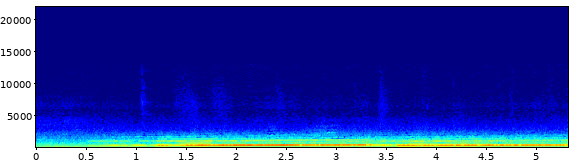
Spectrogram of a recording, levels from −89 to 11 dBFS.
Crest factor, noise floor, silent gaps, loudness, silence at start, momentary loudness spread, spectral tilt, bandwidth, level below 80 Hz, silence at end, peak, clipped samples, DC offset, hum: 12 dB; -39 dBFS; none; -18 LUFS; 0 s; 17 LU; -11 dB/octave; 2.5 kHz; -44 dBFS; 0 s; -8 dBFS; under 0.1%; under 0.1%; none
